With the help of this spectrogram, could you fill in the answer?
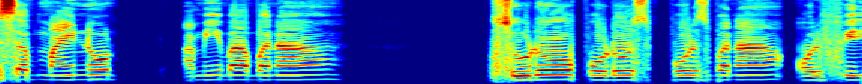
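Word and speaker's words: pseudopodiospore: मैं भी बोलता हूँ जब वो कितने स्टूडेंट उसको स्फीयर समझते, स्फीयर नहीं, सूडोपोडोस्पोर. वो स्पोर बोलने जाते जब वो ऐसा प्रोनाउंस हो जाए जैसे स्फीयर.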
